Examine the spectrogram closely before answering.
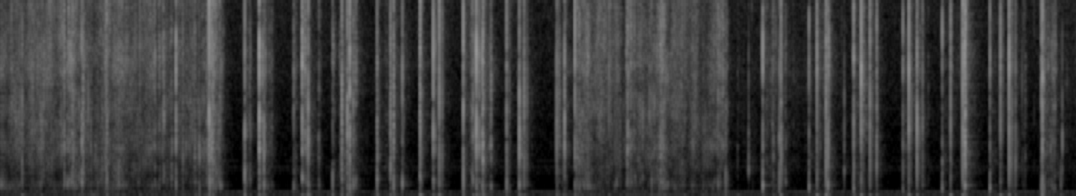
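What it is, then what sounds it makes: Kraft paper bag. A printed brown kraft paper pouch holding dry contents is crinkled and tapped with long fingernails. Dense papery crinkling mixes with rapid, sharp, dry taps that stop short with almost no ring, over a faint steady low hum.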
